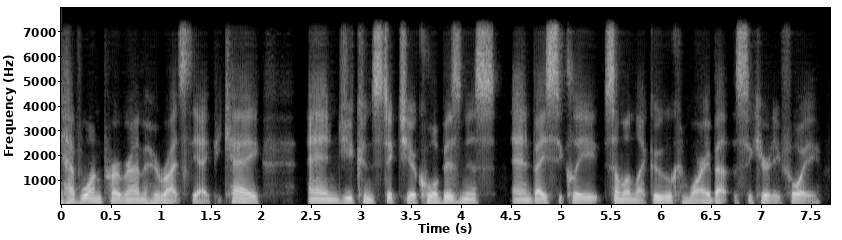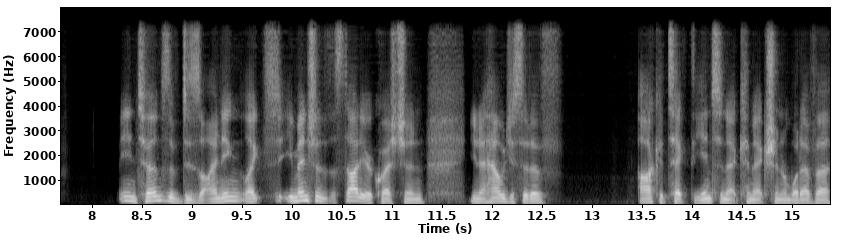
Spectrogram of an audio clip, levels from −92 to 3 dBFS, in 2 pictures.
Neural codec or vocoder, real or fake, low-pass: codec, 16 kHz, about 1 kbps, DyCAST, with the encoder's durations; fake; 7.2 kHz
